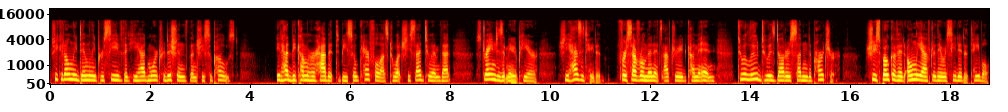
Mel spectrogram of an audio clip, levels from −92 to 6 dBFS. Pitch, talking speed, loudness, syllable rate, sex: 220 Hz, 200 wpm, -19 LUFS, 6.2 syllables/s, female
